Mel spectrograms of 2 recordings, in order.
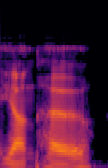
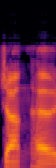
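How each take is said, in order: First: The name begins with a Y sound. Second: The name begins with a J sound. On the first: The speaker calls it wrong. "not Young Ho" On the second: The speaker calls it right. "It was pronounced Jung Ho"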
